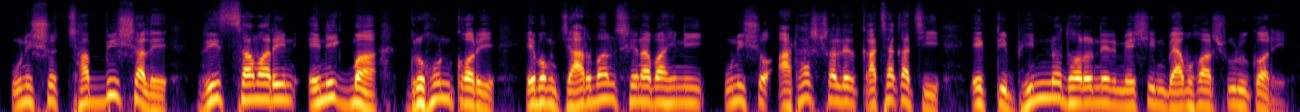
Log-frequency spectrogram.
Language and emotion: Bengali, neutral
